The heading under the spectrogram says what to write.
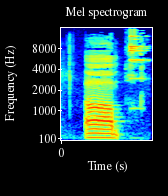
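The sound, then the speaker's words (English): A short, loud voiced sound is followed by a quick, bright jingle of small bells, high-pitched, lasting only a moment. “And I got to get these bells a little closer.”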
